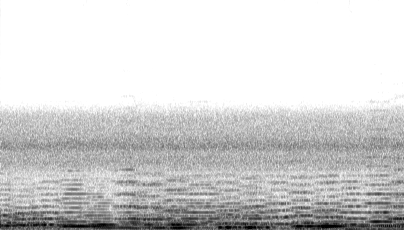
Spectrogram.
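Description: Middle school string orchestra, violins among them, playing a piece: held bowed notes in several parts that change every half second to a second, over a low bass line.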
